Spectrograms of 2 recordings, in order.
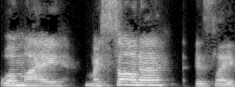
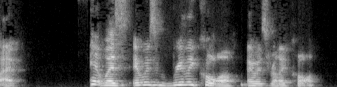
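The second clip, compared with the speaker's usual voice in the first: moved, touched, heartfelt emotional tone; 4 dB quieter than usual. Recalling an unexpected moment that was wonderful, a little emotional. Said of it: "see, I get a little emotional".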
